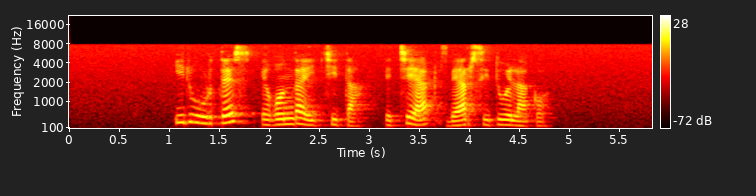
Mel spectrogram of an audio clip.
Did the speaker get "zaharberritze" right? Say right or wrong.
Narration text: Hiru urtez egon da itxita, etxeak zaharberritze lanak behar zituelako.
wrong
